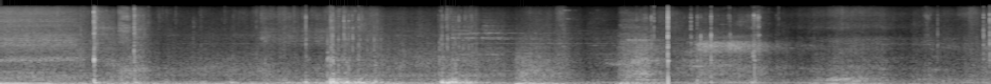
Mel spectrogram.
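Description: A bicycle rolls along a hard floor with rattling and clicking.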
